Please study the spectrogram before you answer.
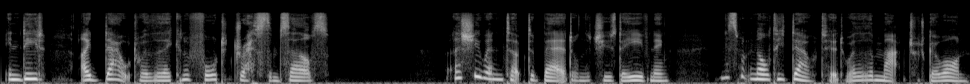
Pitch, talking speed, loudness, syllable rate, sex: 200 Hz, 180 wpm, -19 LUFS, 5.3 syllables/s, female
